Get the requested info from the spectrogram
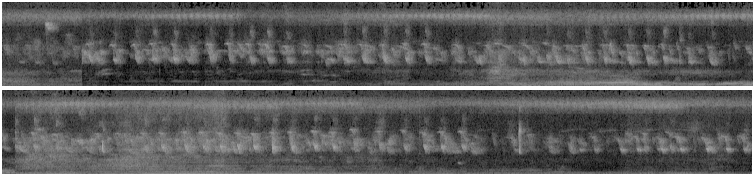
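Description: Bird chirping: a steady run of short, high notes repeated about four times a second. Underneath, a low rumble swells in the middle, rising and falling in pitch, then settles into a deep hum.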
